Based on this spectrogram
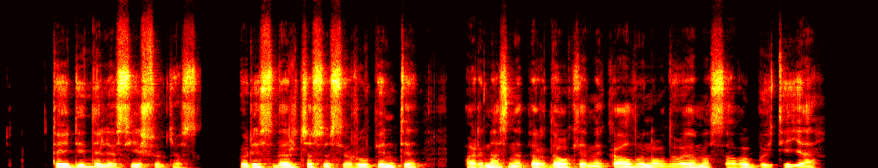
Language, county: Lithuanian, Šiauliai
